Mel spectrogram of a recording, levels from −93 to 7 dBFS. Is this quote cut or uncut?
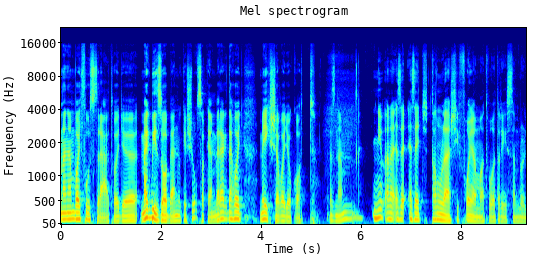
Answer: uncut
